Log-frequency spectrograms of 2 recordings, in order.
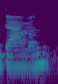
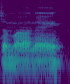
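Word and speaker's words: Damane: whatever and three Domani I tend to call them diamond or domain no I think they pronounce some Damani yeah it's pronounced domane and and going around and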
